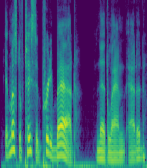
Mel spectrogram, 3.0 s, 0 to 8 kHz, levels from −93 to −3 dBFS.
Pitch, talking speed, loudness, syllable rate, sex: 125 Hz, 185 wpm, -18 LUFS, 5.2 syllables/s, male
